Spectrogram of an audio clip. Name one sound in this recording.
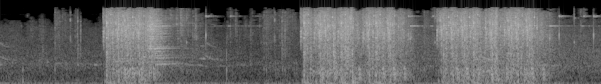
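Explosions boom and rumble in a video game.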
